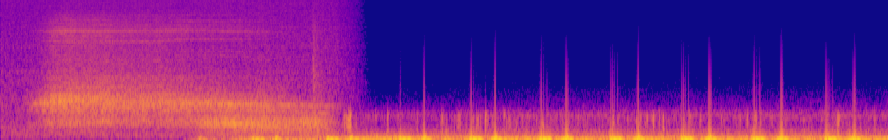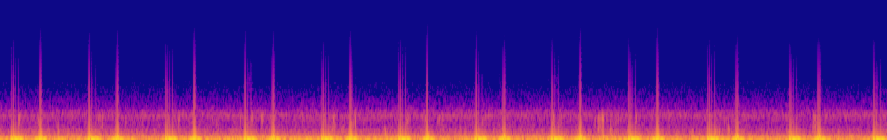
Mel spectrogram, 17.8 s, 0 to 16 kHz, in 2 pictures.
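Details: Self-recorded heartbeat during a short breath-hold: a brief breathy start, then steady low heart thumps at about 78 a minute; normal heart sounds.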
